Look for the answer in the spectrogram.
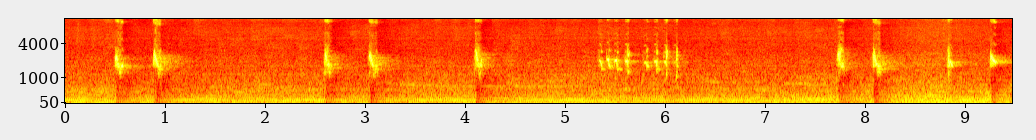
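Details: Spirited yellow-vented bulbul lure song for stirring up other bulbuls: repeated sharp double chirps spaced every second or two, broken midway by a rapid burst of short stuttering notes, over a faint low drone.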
